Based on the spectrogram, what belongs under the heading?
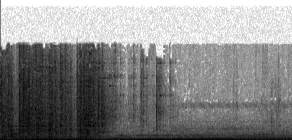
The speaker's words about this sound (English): Paige rifles through keys on a side table.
